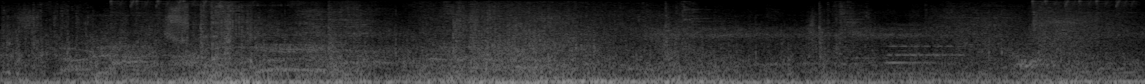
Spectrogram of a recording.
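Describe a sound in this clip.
Magical spell effects whoosh and crackle in bursts.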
